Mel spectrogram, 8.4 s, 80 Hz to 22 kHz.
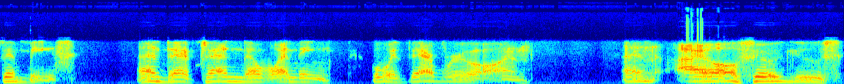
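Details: Dysarthria from ALS in a man living with the disease since diagnosis in 2014; his voice and mobility are affected, and he also uses a synthesized voice.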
